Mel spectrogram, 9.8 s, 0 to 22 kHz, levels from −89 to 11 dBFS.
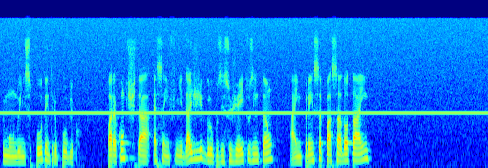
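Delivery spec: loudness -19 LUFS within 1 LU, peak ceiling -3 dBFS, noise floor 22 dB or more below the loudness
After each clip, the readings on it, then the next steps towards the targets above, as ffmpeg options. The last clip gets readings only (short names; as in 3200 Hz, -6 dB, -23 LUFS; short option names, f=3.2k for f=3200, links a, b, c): steady tone 1500 Hz; tone level -34 dBFS; noise floor -36 dBFS; noise floor target -51 dBFS; loudness -28.5 LUFS; peak -7.0 dBFS; loudness target -19.0 LUFS
-> -af "bandreject=f=1.5k:w=30"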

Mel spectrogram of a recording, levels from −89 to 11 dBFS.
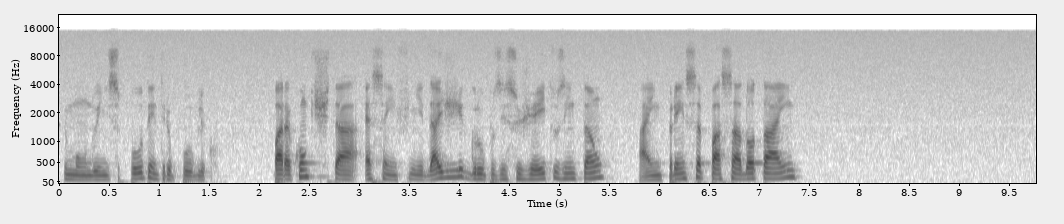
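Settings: steady tone none; noise floor -43 dBFS; noise floor target -52 dBFS
-> -af "afftdn=nr=9:nf=-43"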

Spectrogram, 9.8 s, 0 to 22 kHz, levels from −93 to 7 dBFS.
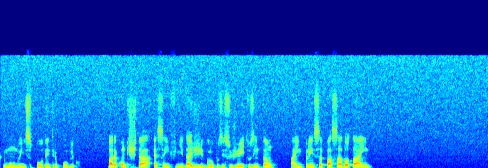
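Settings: noise floor -48 dBFS; noise floor target -51 dBFS
-> -af "afftdn=nr=6:nf=-48"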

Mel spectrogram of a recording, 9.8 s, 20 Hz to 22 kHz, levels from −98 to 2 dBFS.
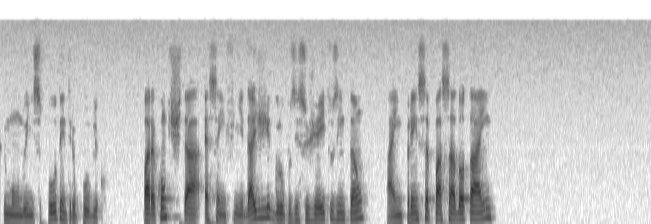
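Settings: noise floor -52 dBFS; loudness -28.5 LUFS; peak -7.5 dBFS; loudness target -19.0 LUFS
-> -af "volume=9.5dB,alimiter=limit=-3dB:level=0:latency=1"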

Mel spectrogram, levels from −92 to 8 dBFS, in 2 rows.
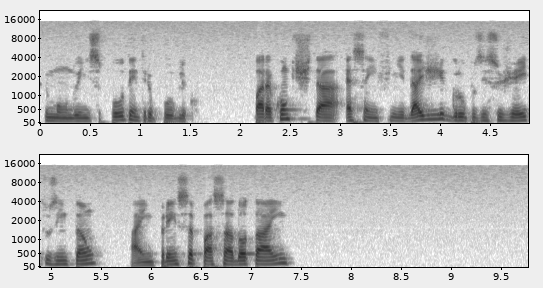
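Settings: loudness -19.5 LUFS; peak -3.0 dBFS; noise floor -42 dBFS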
